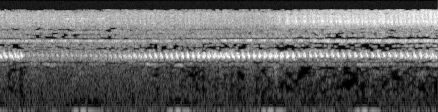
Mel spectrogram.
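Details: Night insects in rural countryside, crickets giving a sustained high, fast-pulsed trill that grows a little louder toward the end, joined by a thin, very high sizzling chorus.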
